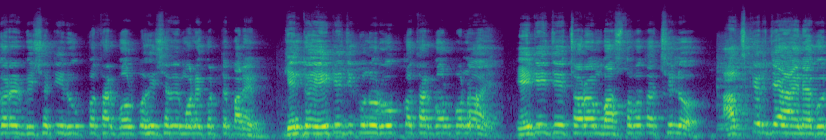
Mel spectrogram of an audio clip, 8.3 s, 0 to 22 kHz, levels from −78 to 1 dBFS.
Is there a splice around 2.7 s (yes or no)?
yes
